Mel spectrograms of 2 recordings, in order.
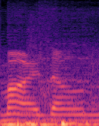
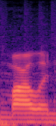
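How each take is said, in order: First: The last syllable has a long 'oh' vowel. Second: The last syllable has a short, weak vowel. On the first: The speaker calls it wrong. "not Marlone" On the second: The speaker calls it right. "I guess it'd be Marlon"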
